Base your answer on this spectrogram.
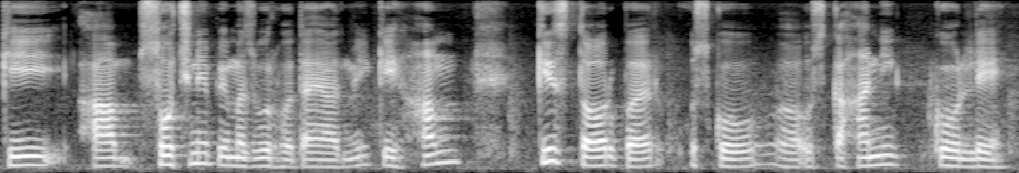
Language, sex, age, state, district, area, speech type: Urdu, male, 18-30, Delhi, South Delhi, urban, spontaneous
